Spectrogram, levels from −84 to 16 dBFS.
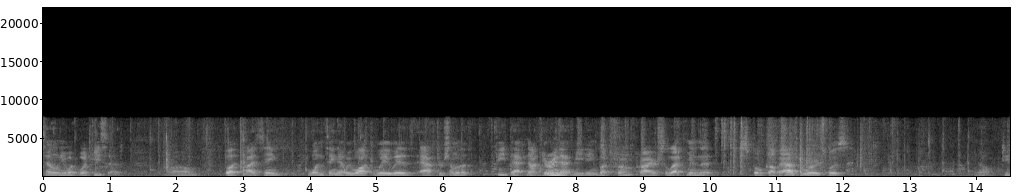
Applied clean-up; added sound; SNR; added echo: none; Livestock, farm animals, working animals; 19 dB; none.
